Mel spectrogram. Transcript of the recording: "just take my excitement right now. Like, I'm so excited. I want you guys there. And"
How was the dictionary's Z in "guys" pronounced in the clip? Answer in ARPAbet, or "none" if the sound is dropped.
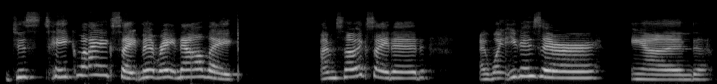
Z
